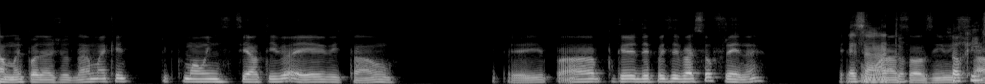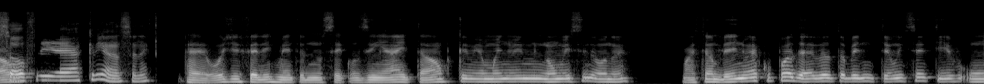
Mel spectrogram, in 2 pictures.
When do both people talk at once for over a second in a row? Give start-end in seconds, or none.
8.5-10.2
